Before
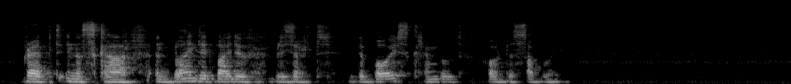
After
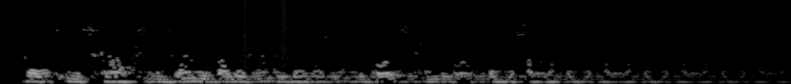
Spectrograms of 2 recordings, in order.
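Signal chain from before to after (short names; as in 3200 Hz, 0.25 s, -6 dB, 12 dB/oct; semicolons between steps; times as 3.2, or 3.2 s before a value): regenerating reverse delay 0.386 s, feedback 66%, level -9 dB; loudest bins only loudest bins 8; 2.43–2.94 modulation noise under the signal 17 dB; gain -3.5 dB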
